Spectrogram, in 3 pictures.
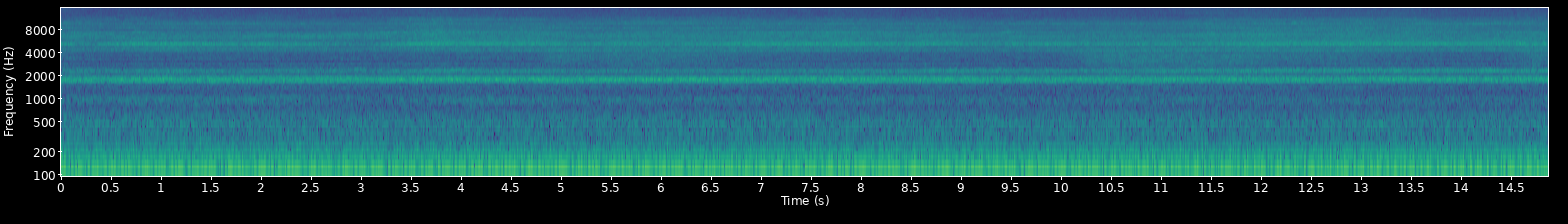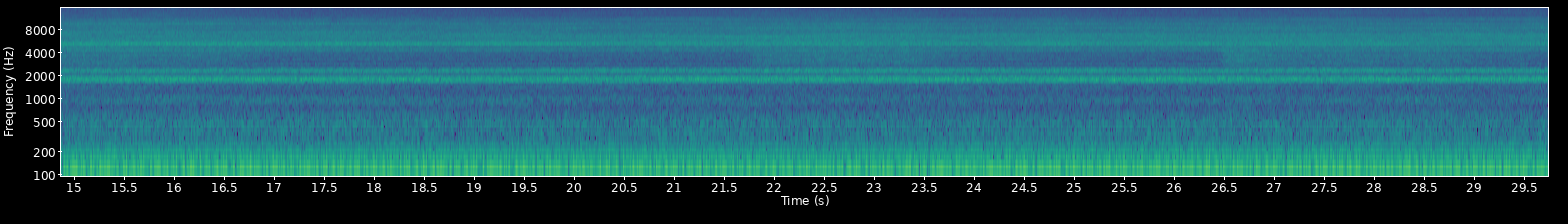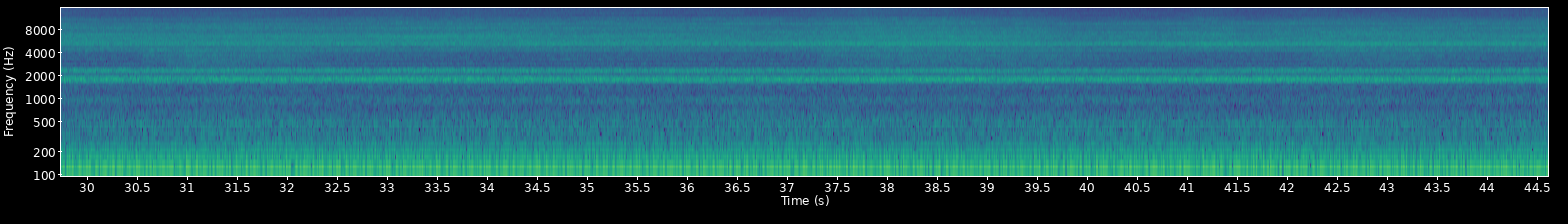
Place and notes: {"title": "Bayonne, NJ", "date": "2012-01-14 14:25:00", "description": "steam outlet from factory", "latitude": "40.65", "longitude": "-74.10", "altitude": "2", "timezone": "America/New_York"}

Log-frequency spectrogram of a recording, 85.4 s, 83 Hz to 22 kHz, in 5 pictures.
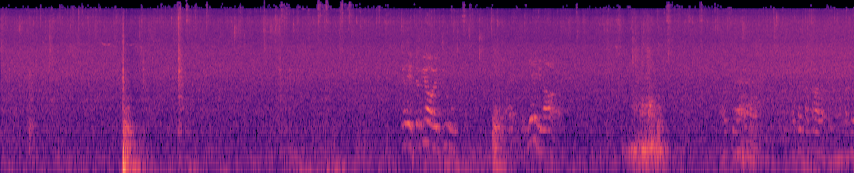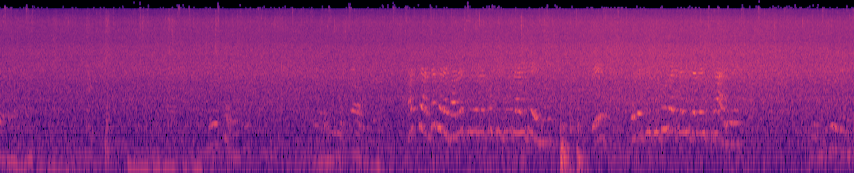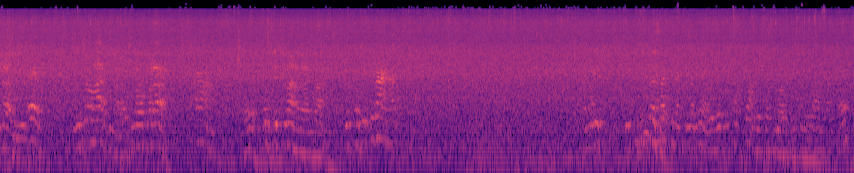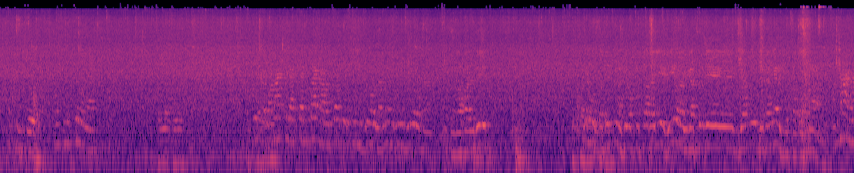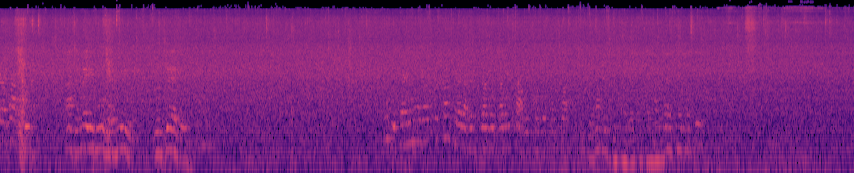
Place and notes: {"title": "Tivoli, Colle Castello, Summer Storm", "date": "2011-09-15 14:56:00", "description": "Un temporale passeggero, Fiorella, Franco e Marcello...\nSummer storm, Fiorella, Franco and Marcello...", "latitude": "41.95", "longitude": "12.84", "altitude": "286", "timezone": "Europe/Rome"}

